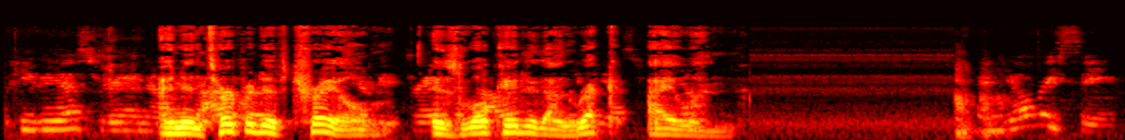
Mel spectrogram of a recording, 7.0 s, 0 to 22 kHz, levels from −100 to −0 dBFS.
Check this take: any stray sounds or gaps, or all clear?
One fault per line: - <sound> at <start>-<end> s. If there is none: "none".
none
